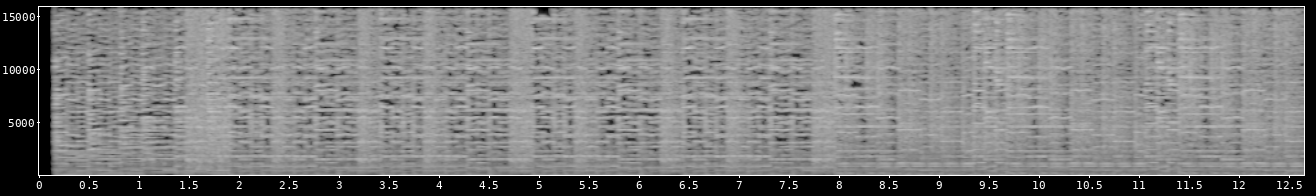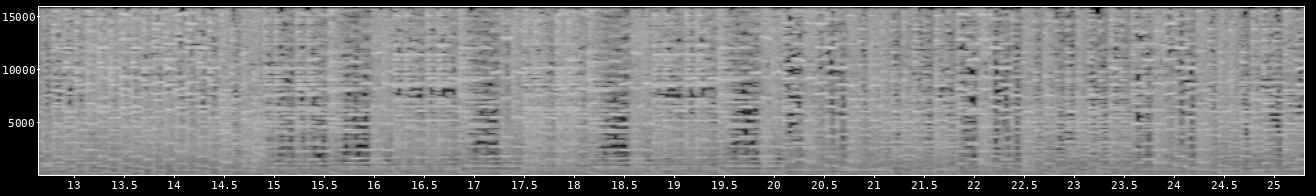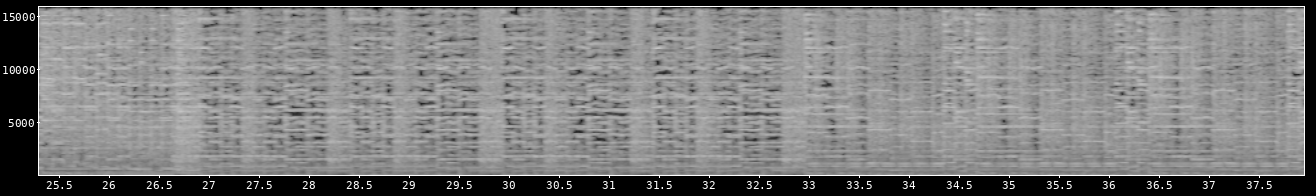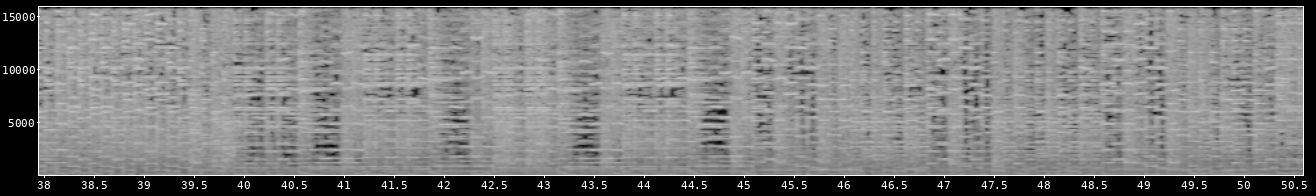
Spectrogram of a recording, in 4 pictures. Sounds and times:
Video game music: 0.2s - 50.5s.

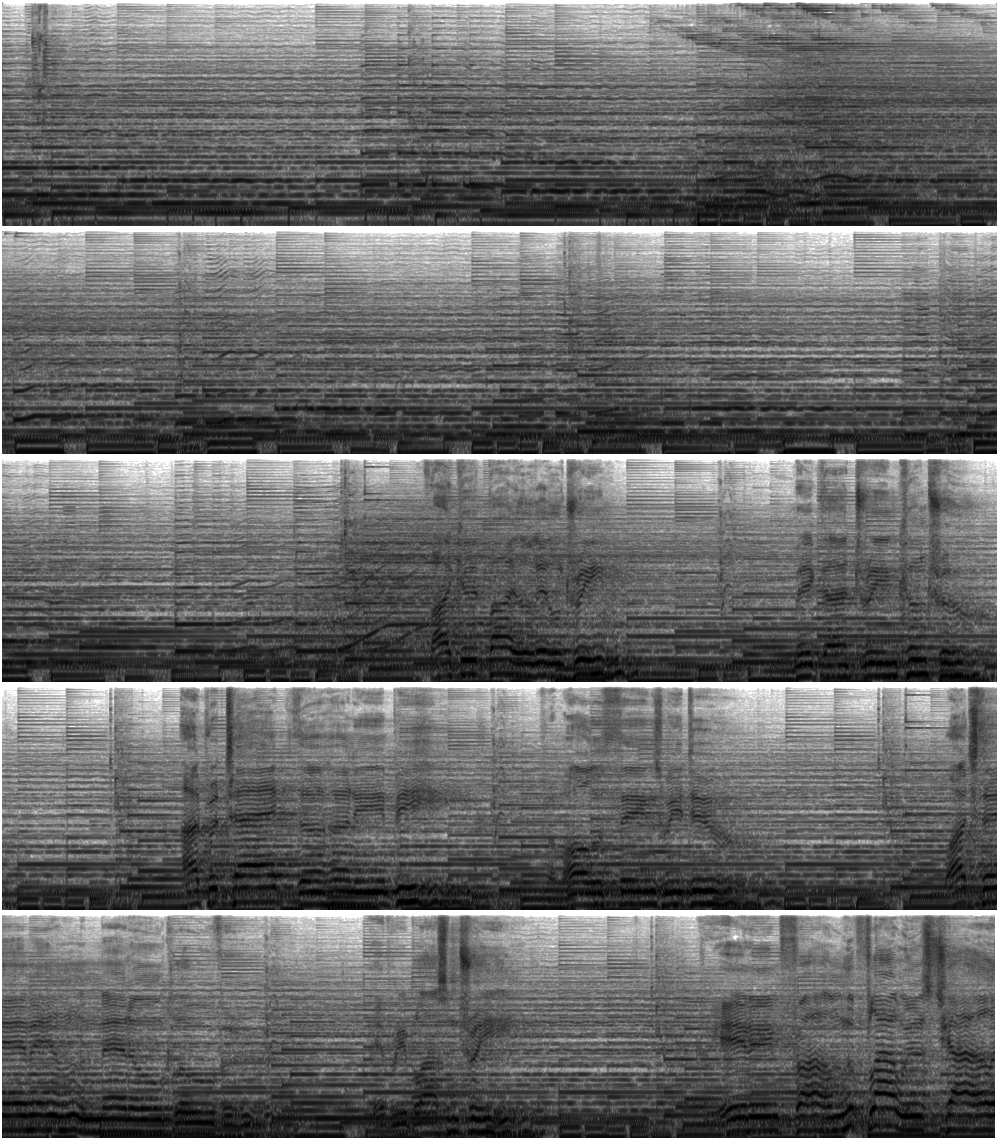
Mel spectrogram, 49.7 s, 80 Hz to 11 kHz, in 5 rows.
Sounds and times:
Music: 0.0s - 49.7s.

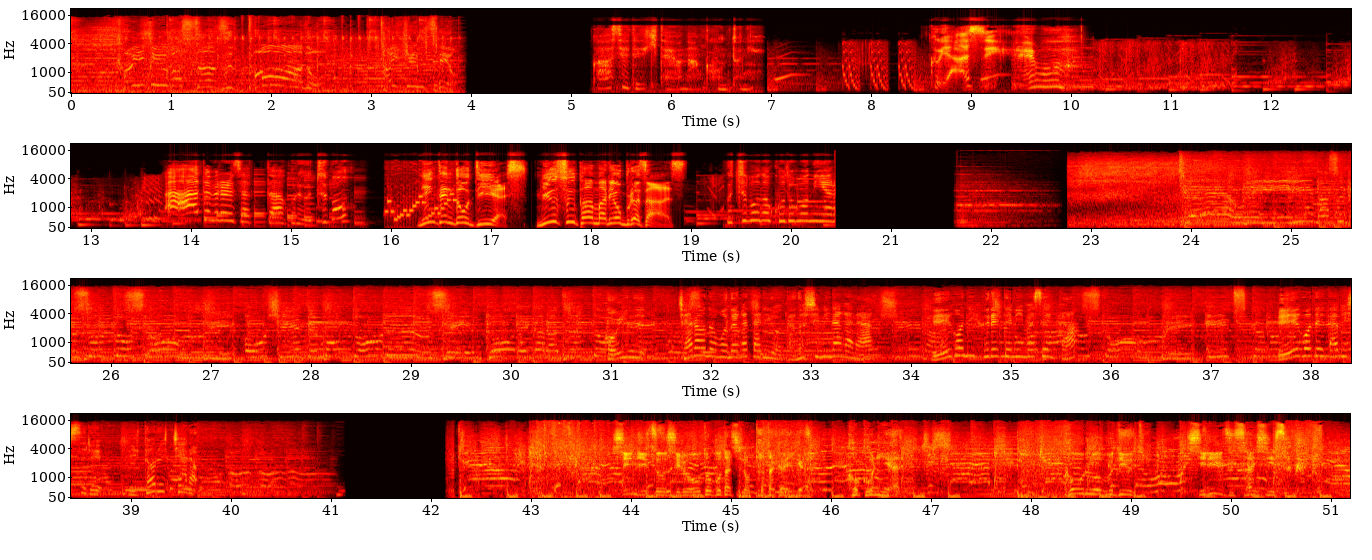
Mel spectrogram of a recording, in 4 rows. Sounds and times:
Music: 0.0s - 4.0s, 8.6s - 15.8s, 18.4s - 20.4s, 21.6s - 22.7s, 23.9s - 41.2s, 42.2s - 51.1s
Speech: 16.3s - 20.5s, 43.9s - 46.8s, 48.4s - 50.8s.

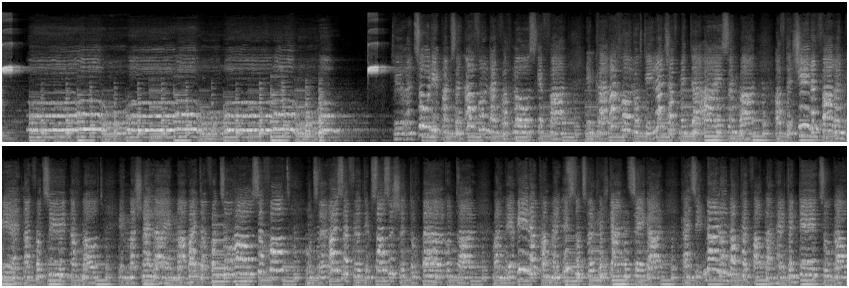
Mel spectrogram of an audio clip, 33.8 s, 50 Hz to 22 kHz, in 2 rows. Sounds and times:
Choir: 0.0s - 33.8s.

